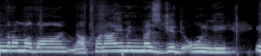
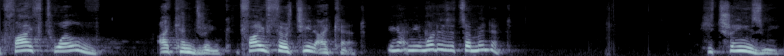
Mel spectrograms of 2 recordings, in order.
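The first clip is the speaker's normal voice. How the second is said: ordinary delivery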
